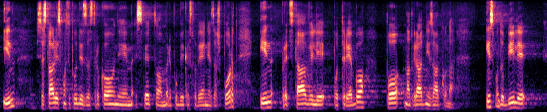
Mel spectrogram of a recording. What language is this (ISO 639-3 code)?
slv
